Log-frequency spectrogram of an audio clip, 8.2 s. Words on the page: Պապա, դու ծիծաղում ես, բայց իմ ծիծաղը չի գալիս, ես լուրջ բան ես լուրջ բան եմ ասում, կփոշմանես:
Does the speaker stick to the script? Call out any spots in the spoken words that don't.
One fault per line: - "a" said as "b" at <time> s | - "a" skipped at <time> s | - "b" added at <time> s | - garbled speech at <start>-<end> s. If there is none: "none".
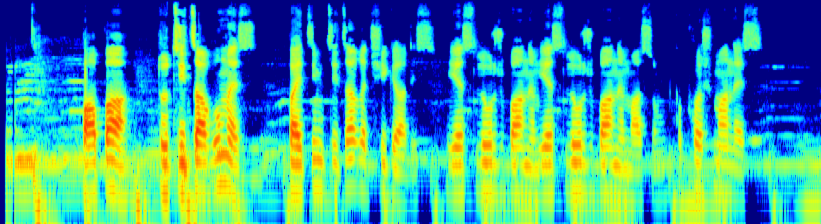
none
